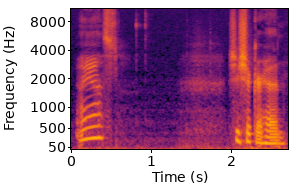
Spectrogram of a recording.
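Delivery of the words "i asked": ordinary delivery, nothing marked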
